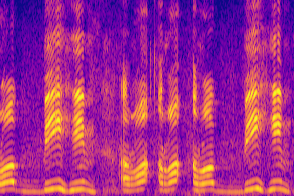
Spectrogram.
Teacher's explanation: را کو پر موٹا کر کے پڑھا جائے گا.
